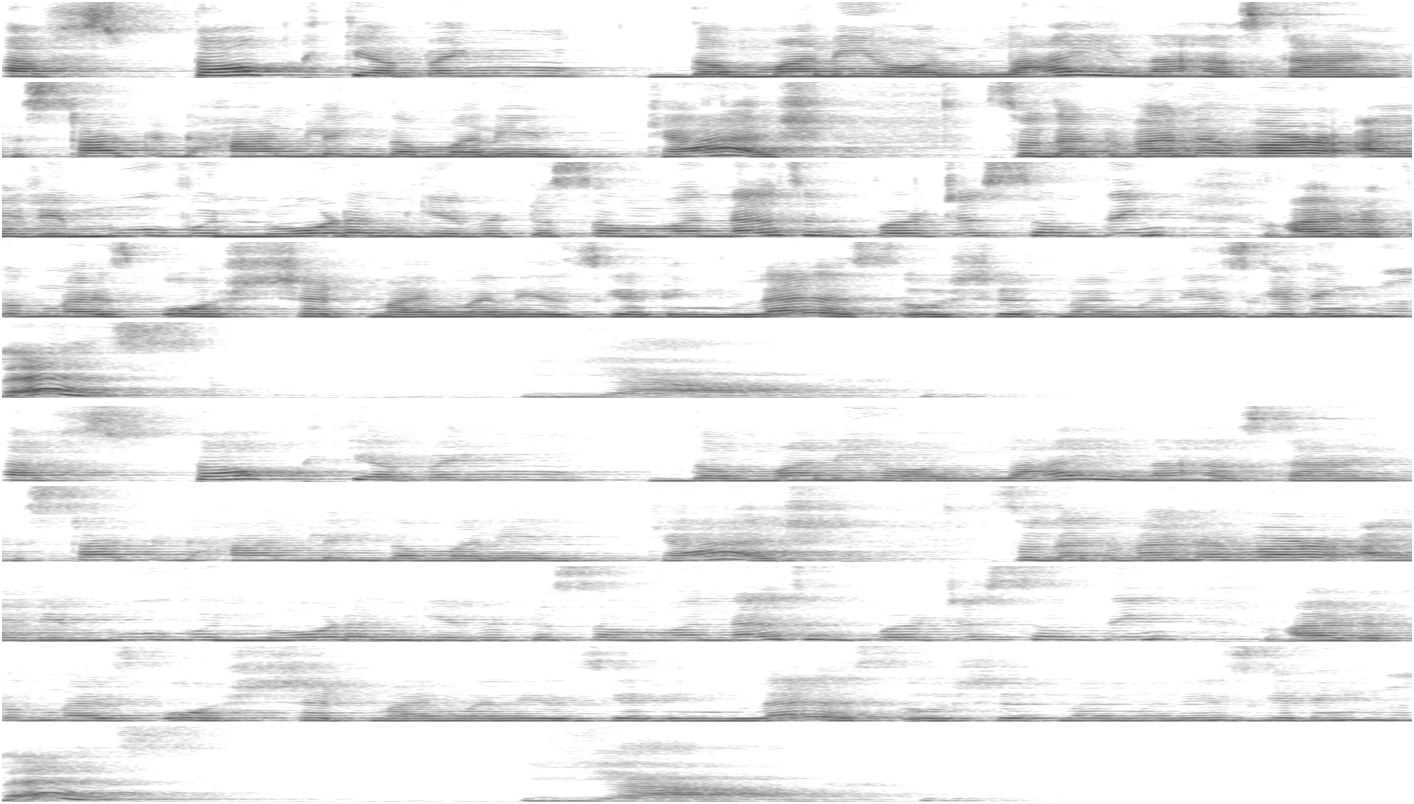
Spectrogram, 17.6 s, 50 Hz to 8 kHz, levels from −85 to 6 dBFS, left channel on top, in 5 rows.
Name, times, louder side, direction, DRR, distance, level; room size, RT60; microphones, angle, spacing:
voice 1, 0.0-5.6 6.0-14.5, left 7 dB, 85° left, 0.4 m, -31 dB
voice 2, 15.4-16.4, right 1 dB, 50° right, 2.9 m, -44 dB
12.0 x 5.0 x 8.3 m
head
